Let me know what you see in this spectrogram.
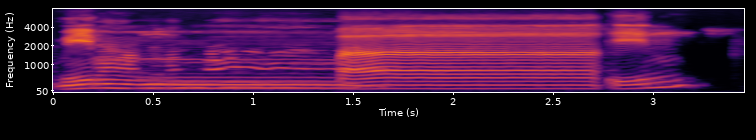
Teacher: nun sukun bertemu dengan huruf mim, idgham bi gunah, idgham masuk bi dengan gunah mendengung. Yaitu mendengung mim, ditandai mimnya ada tasdidnya, dibaca double dan ditahan, mendengung ditahan 2 harokat.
